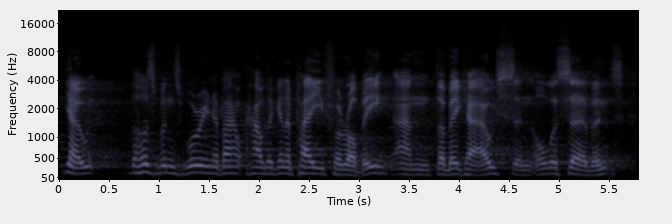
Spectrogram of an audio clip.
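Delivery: ordinary talk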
